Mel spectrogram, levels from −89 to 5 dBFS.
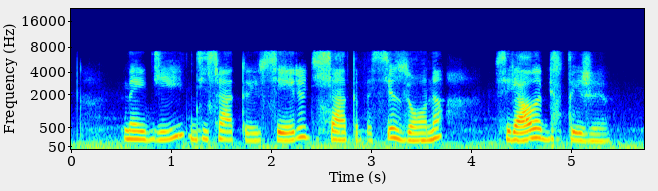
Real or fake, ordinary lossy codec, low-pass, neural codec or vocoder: fake; MP3, 64 kbps; 7.2 kHz; codec, 16 kHz, 2 kbps, X-Codec, HuBERT features, trained on general audio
